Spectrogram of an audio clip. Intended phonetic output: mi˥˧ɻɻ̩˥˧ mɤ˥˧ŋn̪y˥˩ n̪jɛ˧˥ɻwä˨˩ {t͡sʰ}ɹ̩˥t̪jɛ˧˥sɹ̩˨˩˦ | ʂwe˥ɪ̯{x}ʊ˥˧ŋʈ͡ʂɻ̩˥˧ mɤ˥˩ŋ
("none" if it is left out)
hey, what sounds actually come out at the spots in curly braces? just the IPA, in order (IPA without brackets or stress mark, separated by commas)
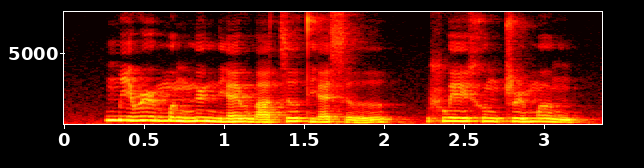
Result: t͡s, x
